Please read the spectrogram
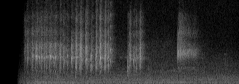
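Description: A belted kingfisher gives a harsh, grating scream call, a call signalling that the bird is not going to attack: a long buzzy rattling stretch followed by two shorter raspy bursts, high-pitched and fairly loud, with no other sounds.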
